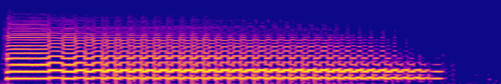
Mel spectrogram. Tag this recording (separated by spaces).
tenor-sax saxophone sampled-instruments vst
